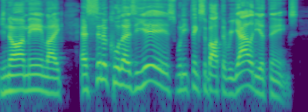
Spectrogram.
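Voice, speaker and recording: A man's voice: medium pitch, animated, fairly quick, fairly bright tone. A man co-hosting a podcast, talking casually in slang, repeating himself emphatically and often checking that he is understood. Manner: emphatic, repetitive, checks in with "you know what I mean". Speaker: podcast co-host. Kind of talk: casual, slangy book discussion.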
